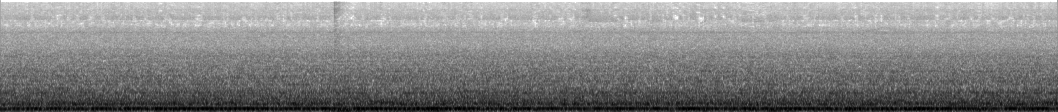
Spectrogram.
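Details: SEIM screw pump in machine room of elevator modernized a few months earlier, replacing old Dover: loud steady low hum with constant drone, no speed change; pump very noisy, cause unclear.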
